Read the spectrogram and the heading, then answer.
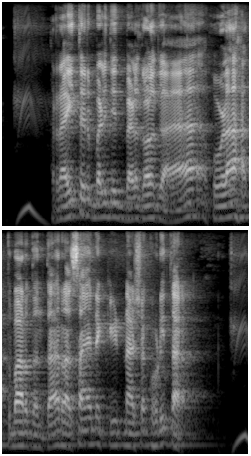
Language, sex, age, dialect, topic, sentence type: Kannada, male, 60-100, Northeastern, agriculture, statement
